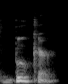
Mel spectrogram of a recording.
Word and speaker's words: Bucher: Yeah, it it's pronounced Booker. It's German. Technically, it's Booker.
